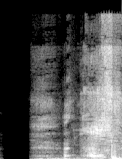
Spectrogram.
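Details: Black woman sneezing on camera, allergies noted: a single sharp, explosive sneeze after a short breath in.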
